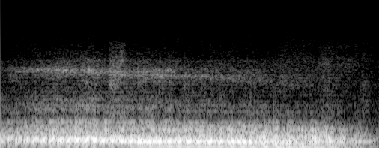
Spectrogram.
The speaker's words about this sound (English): As I hiked along, I kept thumbing cars. The fourth one slowed down and stopped.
